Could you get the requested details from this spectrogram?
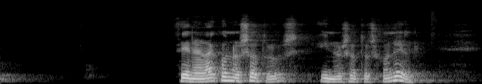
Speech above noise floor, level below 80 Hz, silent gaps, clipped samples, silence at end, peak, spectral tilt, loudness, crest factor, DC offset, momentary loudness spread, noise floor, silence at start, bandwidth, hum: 66 dB; -68 dBFS; none; under 0.1%; 0.5 s; -4 dBFS; -6.5 dB/octave; -19 LUFS; 18 dB; under 0.1%; 10 LU; -85 dBFS; 0 s; 10 kHz; none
